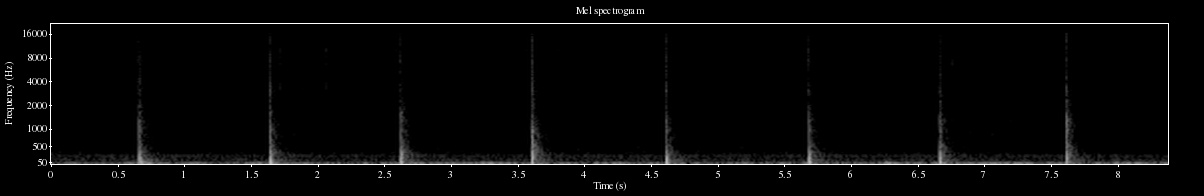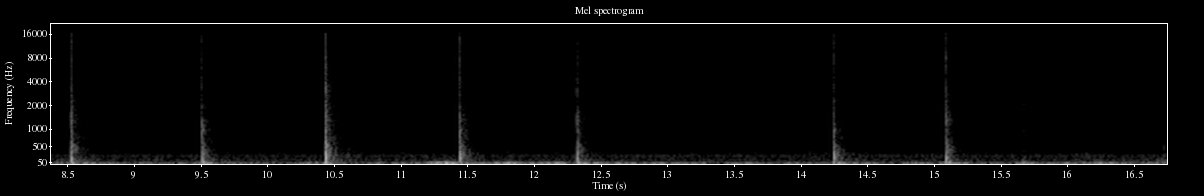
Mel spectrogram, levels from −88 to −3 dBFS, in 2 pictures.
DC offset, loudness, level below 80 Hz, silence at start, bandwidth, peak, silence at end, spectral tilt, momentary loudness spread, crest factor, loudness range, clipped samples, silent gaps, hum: under 0.1%; -50 LUFS; -54 dBFS; 0.05 s; 16 kHz; -22 dBFS; 0 s; -7 dB/octave; 11 LU; 28 dB; 9 LU; under 0.1%; none; none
